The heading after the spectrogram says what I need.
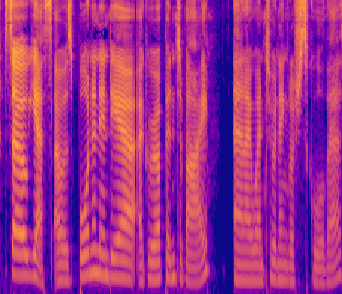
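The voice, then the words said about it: Classy-sounding English accent. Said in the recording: “you have an accent that makes you sound incredibly classy and smart”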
